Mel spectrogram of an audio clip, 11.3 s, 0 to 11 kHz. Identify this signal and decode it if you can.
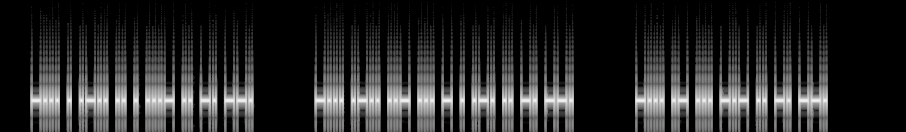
Morse code, heard as a keyed tone, about 32 wpm, 800 Hz. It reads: BELIEVING BLUSTERING BASKING
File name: Special INGs-mp3s / Special INGs-mp3s / Sngl Ing @30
